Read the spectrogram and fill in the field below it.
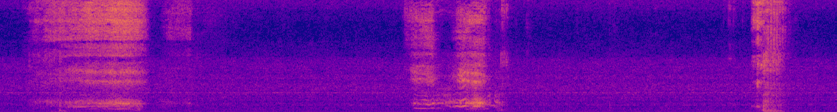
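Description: Three loud, rough snores heard during sleep, separated by quiet pauses, over a steady background hum.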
